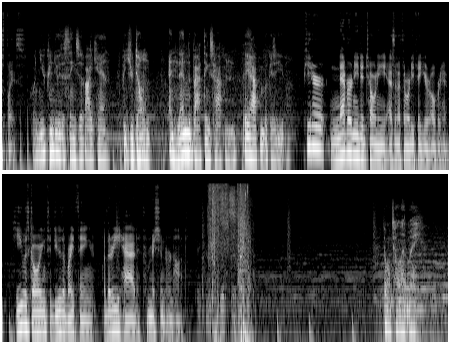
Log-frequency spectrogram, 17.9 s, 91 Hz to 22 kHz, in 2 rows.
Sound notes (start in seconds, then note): 13.0 THWIP sound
